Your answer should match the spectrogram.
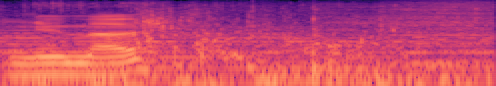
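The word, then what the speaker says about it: Numao: N U M A O. I think that's pronounced Numo.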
